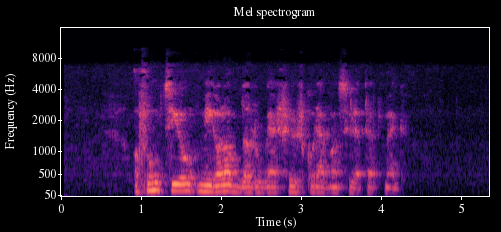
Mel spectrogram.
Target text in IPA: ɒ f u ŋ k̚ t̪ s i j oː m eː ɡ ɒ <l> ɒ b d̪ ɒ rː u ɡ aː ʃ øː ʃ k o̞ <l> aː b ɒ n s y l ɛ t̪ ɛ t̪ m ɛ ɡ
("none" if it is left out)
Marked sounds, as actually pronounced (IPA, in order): l, ɾ

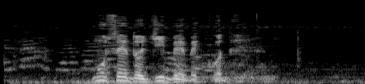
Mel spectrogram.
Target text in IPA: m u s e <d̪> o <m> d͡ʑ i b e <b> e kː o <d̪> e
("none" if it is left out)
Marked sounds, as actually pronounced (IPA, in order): d̪, none, b, d̪

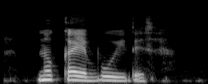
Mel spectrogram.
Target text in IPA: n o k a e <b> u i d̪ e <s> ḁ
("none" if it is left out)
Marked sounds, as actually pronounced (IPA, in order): b, s

